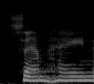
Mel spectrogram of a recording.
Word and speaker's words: Samhain: Samhain is how we would pronounce it.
